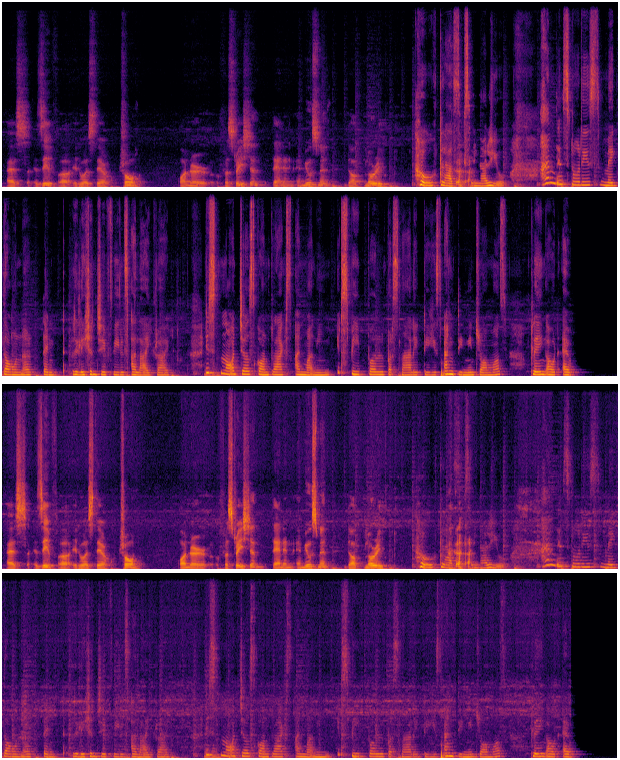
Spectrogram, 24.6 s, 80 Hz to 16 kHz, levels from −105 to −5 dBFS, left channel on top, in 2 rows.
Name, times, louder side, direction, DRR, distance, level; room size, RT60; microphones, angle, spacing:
voice 1, 0.1-2.7 3.6-6.6 6.8-7.7 8.9-9.4 10.4-10.9 16.4-16.6 21.1-21.2 22.7-22.9, right 6 dB, 75° right, 0.6 m, -34 dB
sound 1, 5.9-8.6 8.9-11.6 11.8-15.2 15.5-15.9 16.1-18.9 19.1-19.5 19.8-20.4, equal, 30° right, 1.2 m, -47 dB
voice 2, 8.3-9.1 9.4-13.4 13.7-15.7 16.1-23.7, left 5 dB, 45° left, 0.5 m, -34 dB
7.7 x 6.5 x 3.0 m
head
